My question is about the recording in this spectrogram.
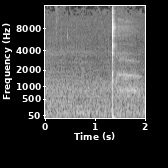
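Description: Quiet room tone broken by a single sharp click a little past halfway.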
